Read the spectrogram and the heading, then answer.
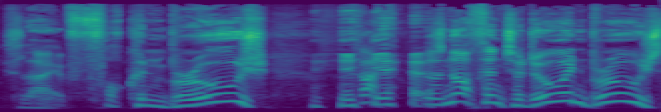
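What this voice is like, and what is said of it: Poor put-on Irish accent. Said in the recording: “That was a terrible Irish accent... trying to do Colin Farrell doing an Irish accent. It didn't work very well.”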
